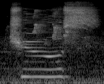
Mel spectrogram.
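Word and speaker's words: Tschüss: Cara bacanya ini, ingat ya, ini F-set. Jadi cara bacanya choose gitu.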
